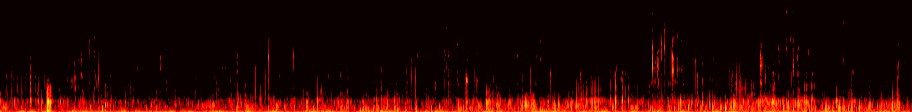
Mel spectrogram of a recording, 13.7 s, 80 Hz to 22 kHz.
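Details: Woman's stomach growling recorded over a 20-minute session: low, irregular gurgling and rumbling running continuously, ordinary bowel sounds of digestion (borborygmi).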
